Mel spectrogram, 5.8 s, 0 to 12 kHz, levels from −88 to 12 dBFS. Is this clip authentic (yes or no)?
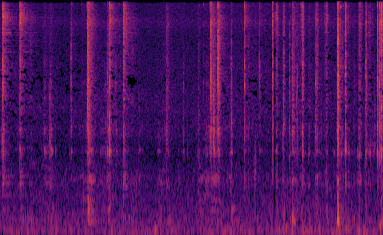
yes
